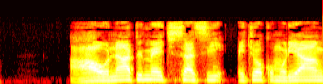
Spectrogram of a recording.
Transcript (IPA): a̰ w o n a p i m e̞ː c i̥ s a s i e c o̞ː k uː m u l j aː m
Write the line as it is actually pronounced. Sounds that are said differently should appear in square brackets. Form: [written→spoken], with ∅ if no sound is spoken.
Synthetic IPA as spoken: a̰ w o n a p i m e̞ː c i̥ s a s i e c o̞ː k [uː→u] m u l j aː [m→ŋ]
